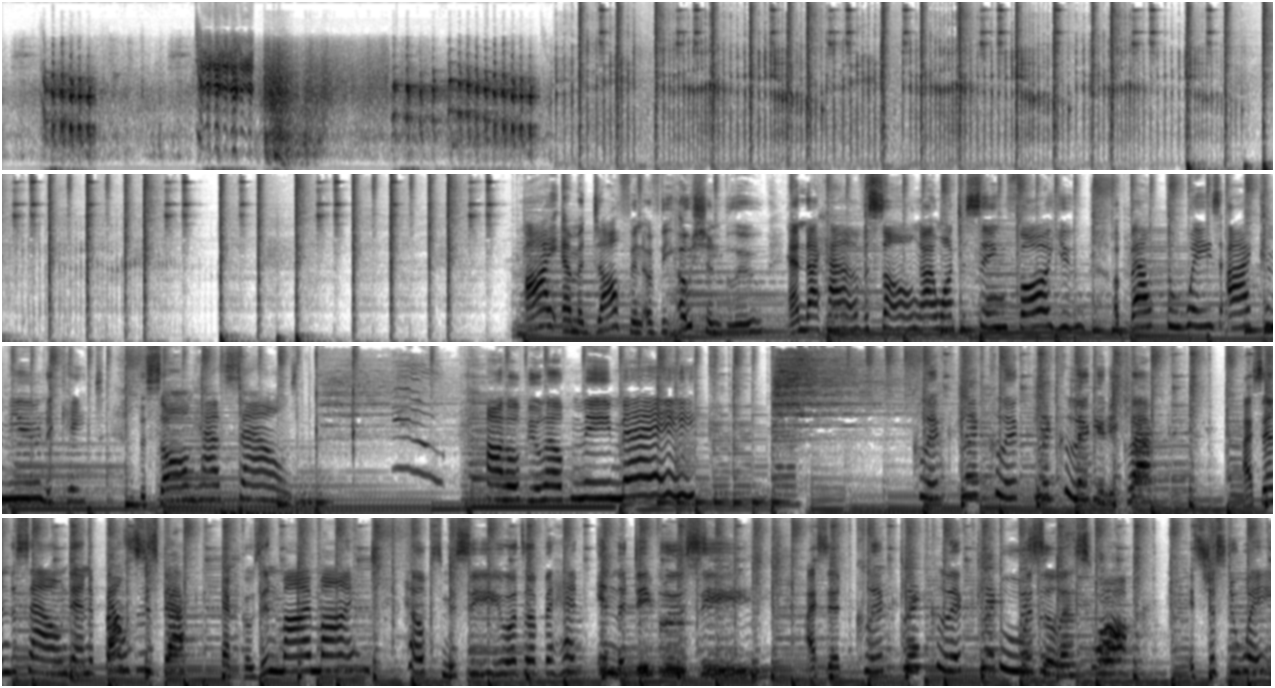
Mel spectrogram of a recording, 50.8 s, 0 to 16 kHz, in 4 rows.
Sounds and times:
Music for children: 5.8s - 50.8s.

